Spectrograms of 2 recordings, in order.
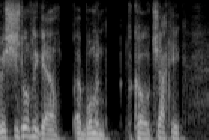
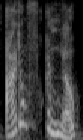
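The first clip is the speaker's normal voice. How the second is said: higher, rattled mock panic; panicked retort; 10 semitones higher than usual. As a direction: blurt it out in a fright. Panicked reply to coworker.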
